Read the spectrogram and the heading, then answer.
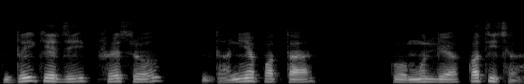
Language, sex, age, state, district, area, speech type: Nepali, male, 30-45, West Bengal, Darjeeling, rural, read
